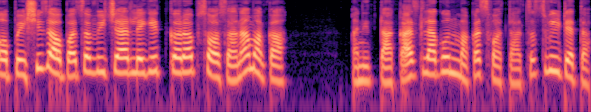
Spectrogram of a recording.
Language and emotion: Goan Konkani, disgusted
